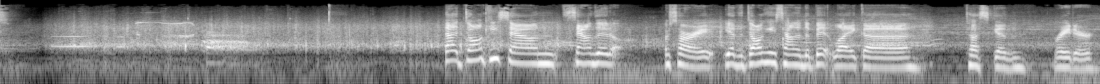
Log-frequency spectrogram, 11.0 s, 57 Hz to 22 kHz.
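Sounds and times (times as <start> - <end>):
outdoor ambience: 0.0 - 11.0
donkey braying: 0.5 - 8.5.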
